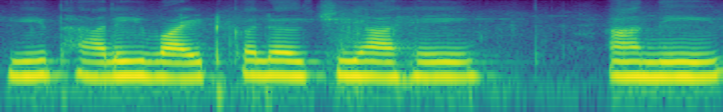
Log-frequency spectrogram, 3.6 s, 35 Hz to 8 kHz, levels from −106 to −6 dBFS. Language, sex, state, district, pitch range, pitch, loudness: Marathi, female, Maharashtra, Gondia, 195-205 Hz, 200 Hz, -15 LUFS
